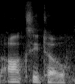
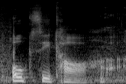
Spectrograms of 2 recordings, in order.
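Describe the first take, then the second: First: Oxytow as AHK-see-toe, quick; own pronunciation. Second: Slow Oxytol as OHK-see-taw; company's pronunciation. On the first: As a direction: Oxytow with open AH first and TOE last. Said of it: "I'm gonna call it". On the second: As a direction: Oxytol with a long OH and a falling TAW. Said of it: "it's probably sounds different". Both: Shown as a demonstration.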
